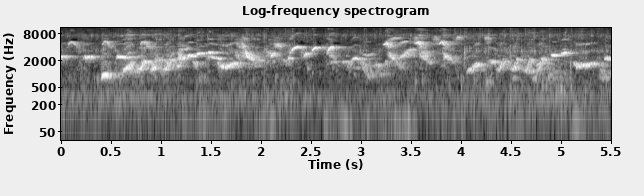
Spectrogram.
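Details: White-rumped shama mating song used to stir breeding: dense rapid warbling with scratchy twittered notes and slurred whistles, continuous across the clip with little pause.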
